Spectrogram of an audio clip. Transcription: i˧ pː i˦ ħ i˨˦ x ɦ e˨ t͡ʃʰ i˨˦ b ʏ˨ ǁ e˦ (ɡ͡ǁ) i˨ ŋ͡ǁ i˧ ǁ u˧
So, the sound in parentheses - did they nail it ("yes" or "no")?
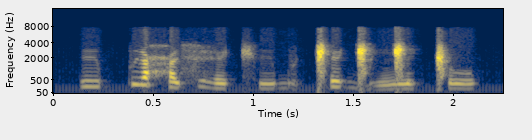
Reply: yes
